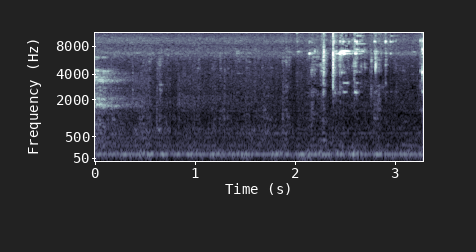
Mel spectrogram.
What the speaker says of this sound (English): I've got keys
